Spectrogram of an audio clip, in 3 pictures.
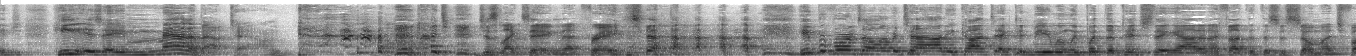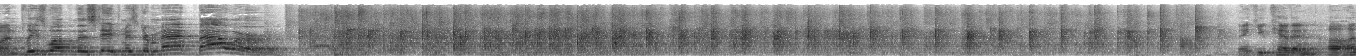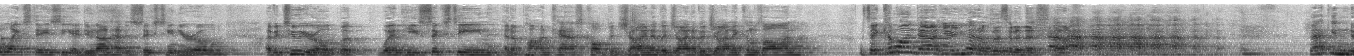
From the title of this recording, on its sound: Live From Pittsburgh!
